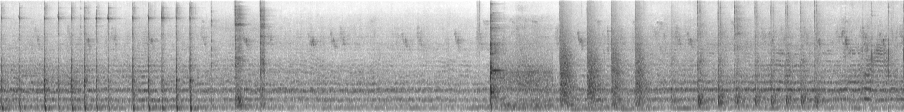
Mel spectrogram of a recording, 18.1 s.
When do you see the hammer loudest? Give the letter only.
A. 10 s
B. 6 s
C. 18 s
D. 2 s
A.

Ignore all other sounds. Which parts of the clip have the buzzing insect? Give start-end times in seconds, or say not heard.
0.0-18.0.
